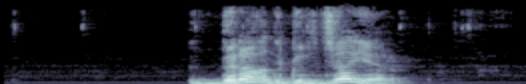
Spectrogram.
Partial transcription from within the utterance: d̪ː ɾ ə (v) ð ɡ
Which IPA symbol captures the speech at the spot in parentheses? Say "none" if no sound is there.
ʁ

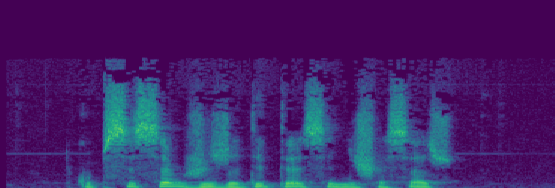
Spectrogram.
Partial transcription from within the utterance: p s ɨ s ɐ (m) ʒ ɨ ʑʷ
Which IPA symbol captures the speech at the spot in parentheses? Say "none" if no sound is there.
m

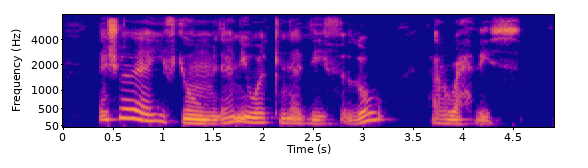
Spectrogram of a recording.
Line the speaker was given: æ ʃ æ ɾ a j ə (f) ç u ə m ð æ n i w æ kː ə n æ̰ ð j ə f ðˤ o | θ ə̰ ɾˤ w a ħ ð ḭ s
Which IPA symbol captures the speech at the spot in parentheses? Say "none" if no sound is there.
f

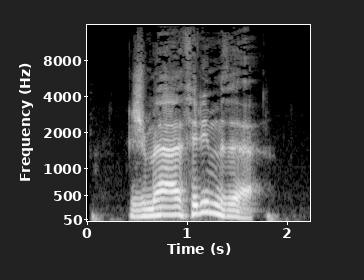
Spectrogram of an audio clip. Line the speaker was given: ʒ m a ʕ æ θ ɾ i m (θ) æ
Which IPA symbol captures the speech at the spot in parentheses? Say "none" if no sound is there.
ð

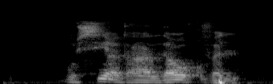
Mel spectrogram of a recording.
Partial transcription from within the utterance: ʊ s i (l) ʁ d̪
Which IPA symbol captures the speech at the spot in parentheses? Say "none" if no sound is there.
none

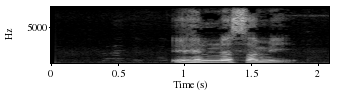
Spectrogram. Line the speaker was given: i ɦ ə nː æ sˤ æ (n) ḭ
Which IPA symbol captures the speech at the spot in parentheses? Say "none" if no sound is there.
m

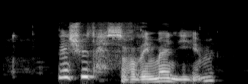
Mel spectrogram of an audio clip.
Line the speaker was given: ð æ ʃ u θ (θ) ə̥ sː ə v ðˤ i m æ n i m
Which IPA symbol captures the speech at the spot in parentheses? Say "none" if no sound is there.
ħ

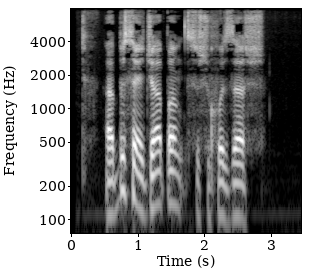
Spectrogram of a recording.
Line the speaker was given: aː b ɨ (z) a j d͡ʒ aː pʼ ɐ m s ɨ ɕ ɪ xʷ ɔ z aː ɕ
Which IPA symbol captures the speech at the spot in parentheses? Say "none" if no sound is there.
s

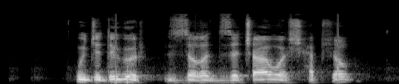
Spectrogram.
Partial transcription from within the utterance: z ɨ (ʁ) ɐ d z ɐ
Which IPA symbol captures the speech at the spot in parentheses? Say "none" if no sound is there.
ʁ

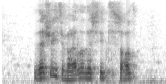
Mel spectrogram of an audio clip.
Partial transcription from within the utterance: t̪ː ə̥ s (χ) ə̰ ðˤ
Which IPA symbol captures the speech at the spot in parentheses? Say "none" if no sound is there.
ʁ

